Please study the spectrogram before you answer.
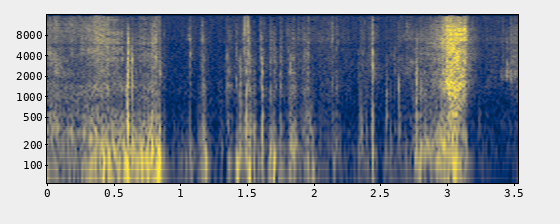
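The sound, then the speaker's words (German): A sealed paper envelope is torn open with a few crackling, rasping tearing bursts of uneven strength, the loudest near the end, with no voices. “So, ich öffne den Umschlag.”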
